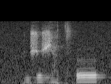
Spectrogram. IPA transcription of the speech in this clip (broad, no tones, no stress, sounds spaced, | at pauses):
d͡ʒ ɵ ʒ a̤ t͡sʼ ɵ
